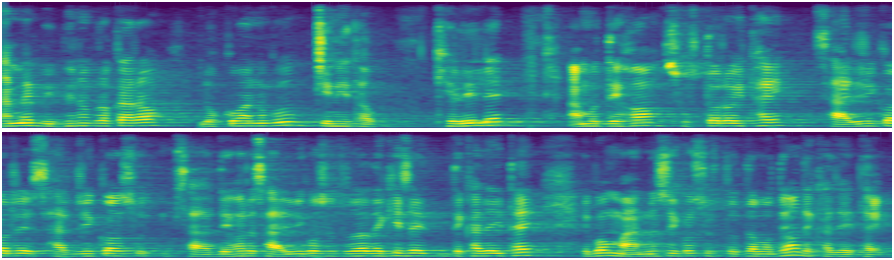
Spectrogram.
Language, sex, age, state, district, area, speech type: Odia, male, 18-30, Odisha, Khordha, rural, spontaneous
